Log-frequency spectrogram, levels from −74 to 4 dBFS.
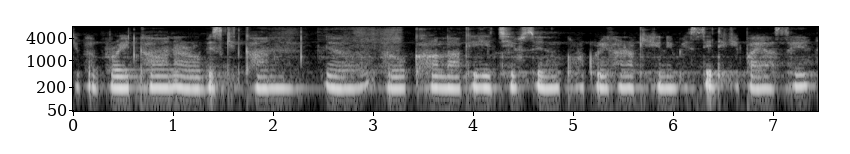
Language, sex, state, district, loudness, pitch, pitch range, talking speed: Nagamese, female, Nagaland, Dimapur, -17 LUFS, 200 Hz, 190-210 Hz, 175 wpm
